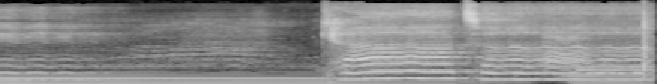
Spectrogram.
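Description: A woman singing a slow, gentle song live into a microphone over held backing chords, a new sung line coming in about two seconds in.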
